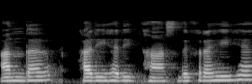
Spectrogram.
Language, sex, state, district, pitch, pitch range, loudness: Hindi, female, Bihar, Saran, 175 Hz, 170-185 Hz, -20 LUFS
